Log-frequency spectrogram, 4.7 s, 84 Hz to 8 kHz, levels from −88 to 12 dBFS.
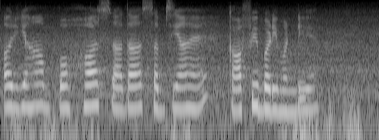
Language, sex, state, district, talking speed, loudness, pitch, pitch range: Hindi, female, Haryana, Rohtak, 125 wpm, -17 LUFS, 240 Hz, 225-250 Hz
